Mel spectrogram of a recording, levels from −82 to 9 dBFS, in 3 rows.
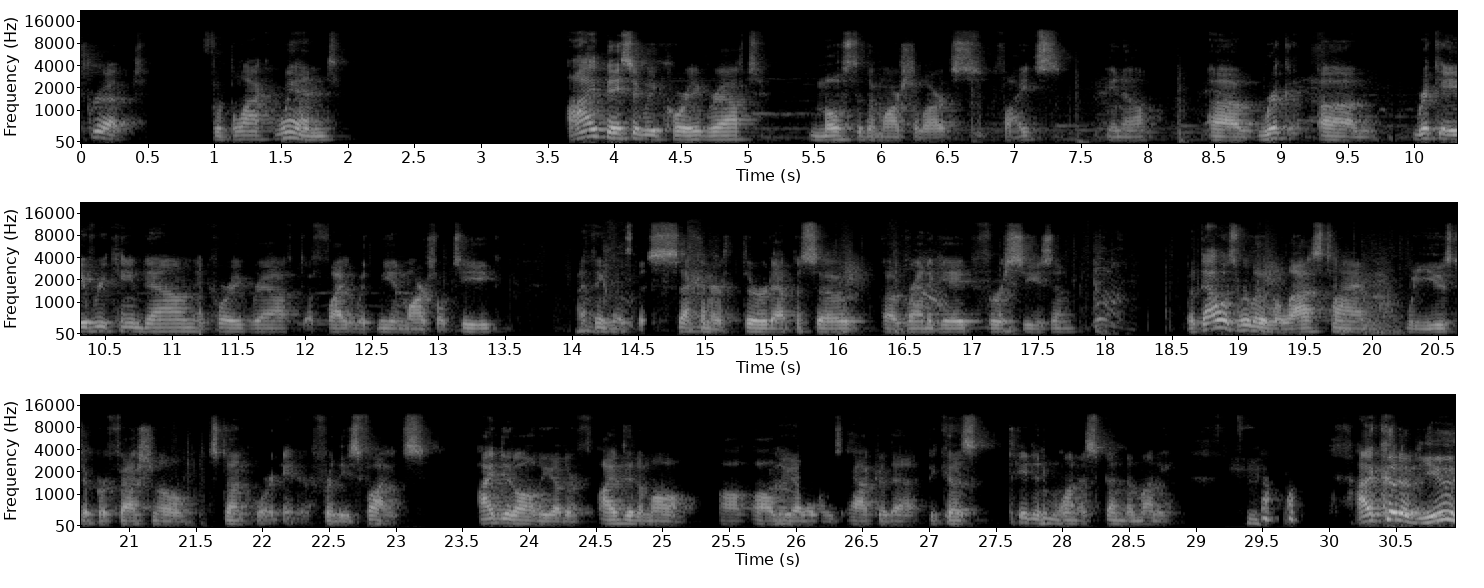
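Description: At 11.18 to 11.22 s there's a quick glitch from damaged data in the compressed stream. For about 34 ms the decoder hit corrupted bytes, couldn't read those frames properly and had to hunt for the next valid frame header, so you get a brief blip before things lock back in.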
